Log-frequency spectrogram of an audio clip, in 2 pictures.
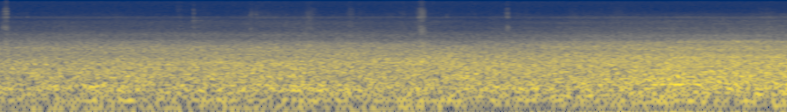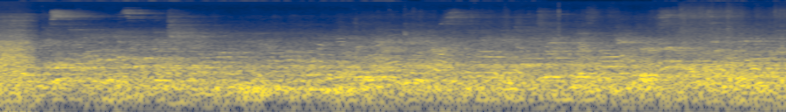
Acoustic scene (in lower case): subway station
